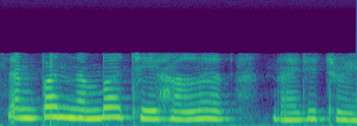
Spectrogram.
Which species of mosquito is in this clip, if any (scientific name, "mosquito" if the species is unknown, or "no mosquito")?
no mosquito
